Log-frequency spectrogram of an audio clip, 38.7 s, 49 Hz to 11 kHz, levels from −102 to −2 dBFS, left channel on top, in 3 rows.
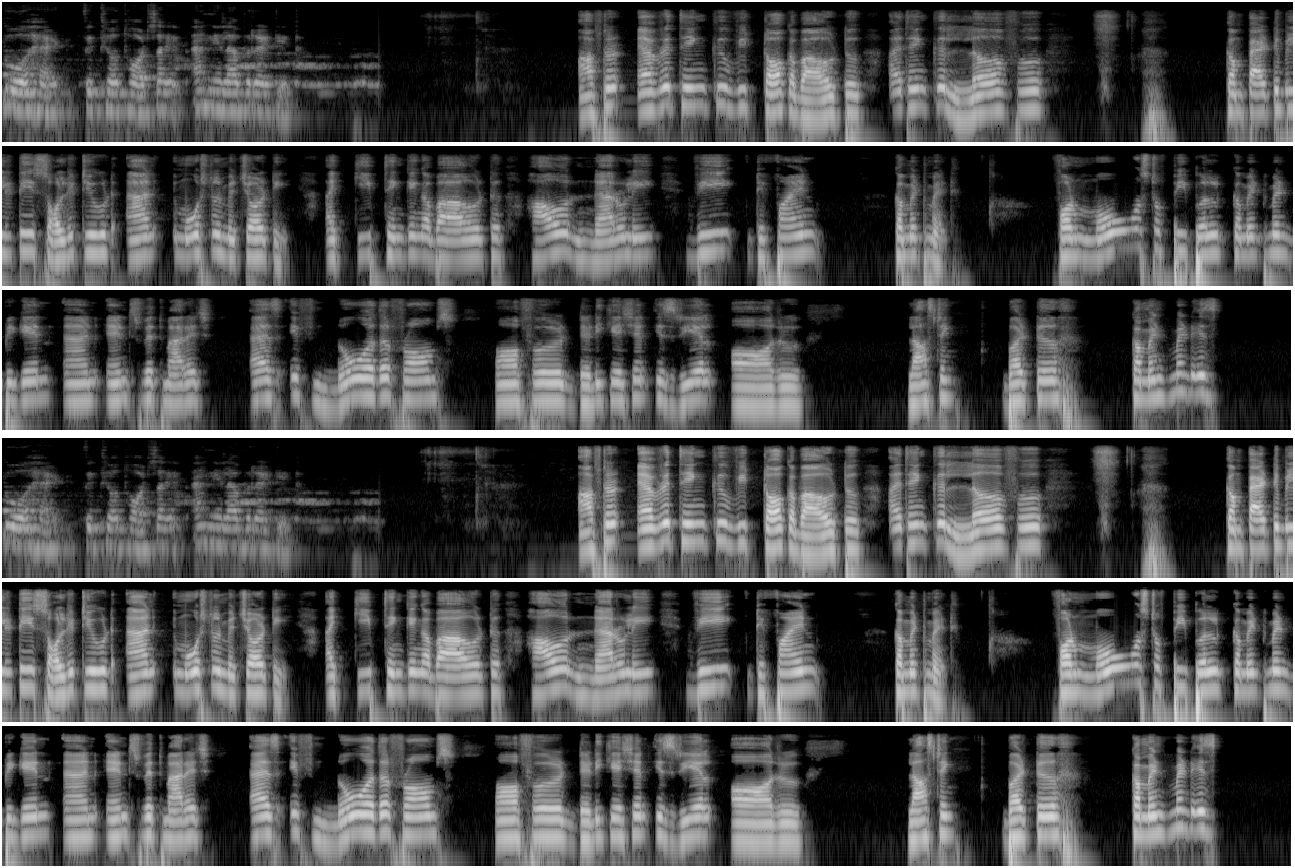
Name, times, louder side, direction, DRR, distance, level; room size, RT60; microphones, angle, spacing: voice 1, 0.0-3.8, left 3 dB, 70° left, 1.0 m, -44 dB
voice 2, 5.8-8.6 8.9-10.4 10.9-11.1 11.4-11.6 12.2-15.7 16.1-17.9 18.2-19.4 19.8-20.2 20.5-21.1 21.8-22.3 23.5-27.9 28.3-30.3 30.8-33.8 34.9-35.3 35.8-36.6 37.1-37.9, right 5 dB, 40° right, 0.3 m, -30 dB
4.1 x 2.2 x 2.7 m
head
